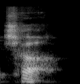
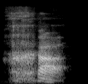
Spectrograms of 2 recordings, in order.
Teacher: The proper way to say this is ha. Sound like you hawking up some spit, or you trying to get something from the roof of your mouth.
